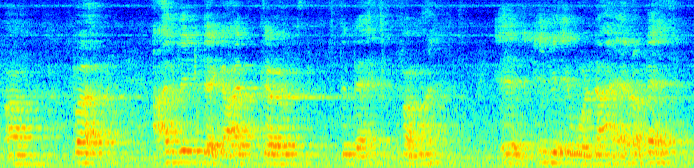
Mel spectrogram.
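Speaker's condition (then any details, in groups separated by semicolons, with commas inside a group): Cerebral palsy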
